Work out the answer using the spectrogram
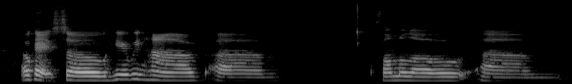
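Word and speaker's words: Fomalhaut: So this is Fomolo, it's pronounced, okay?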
